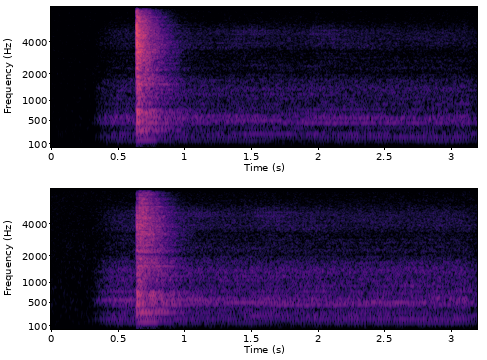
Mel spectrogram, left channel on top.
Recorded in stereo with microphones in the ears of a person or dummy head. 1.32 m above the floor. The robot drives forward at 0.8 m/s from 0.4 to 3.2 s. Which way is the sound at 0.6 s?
65° left (ahead or behind).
